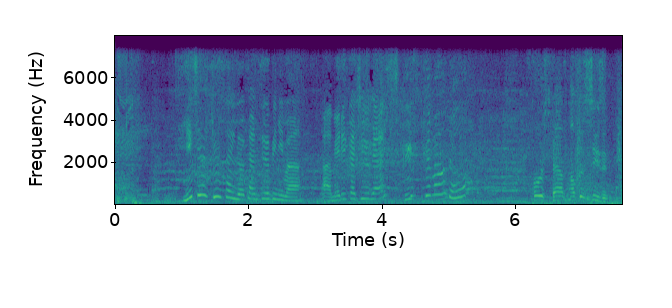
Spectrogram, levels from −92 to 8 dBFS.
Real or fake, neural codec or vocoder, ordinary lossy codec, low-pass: fake; codec, 16 kHz in and 24 kHz out, 2.2 kbps, FireRedTTS-2 codec; none; 7.2 kHz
